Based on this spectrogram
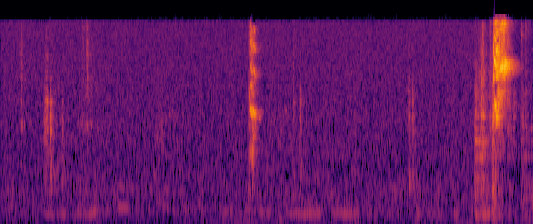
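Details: Pet rosy-faced lovebird making occasional thin chirps, then one louder, rasping chirp near the end, over faint background murmur.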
